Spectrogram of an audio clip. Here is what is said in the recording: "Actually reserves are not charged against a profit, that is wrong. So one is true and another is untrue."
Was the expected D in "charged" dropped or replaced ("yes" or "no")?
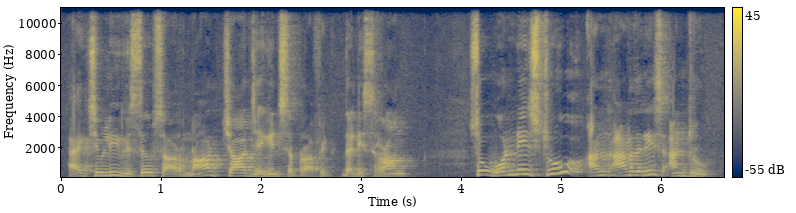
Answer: yes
